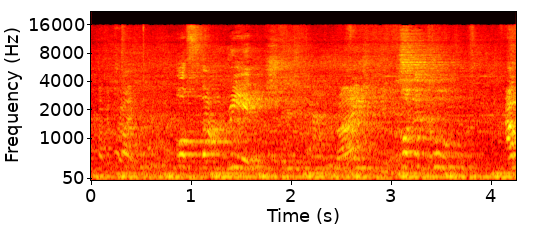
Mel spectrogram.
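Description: Indistinct voices over background music with a steady, pulsing bass.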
